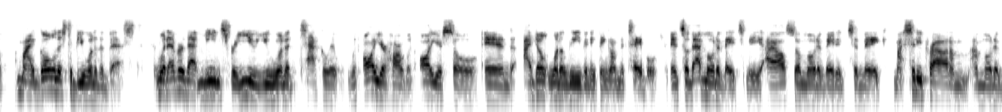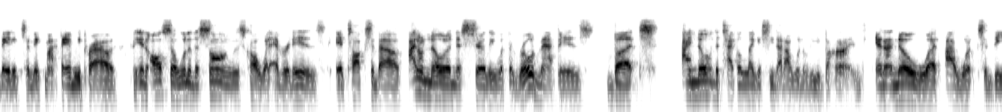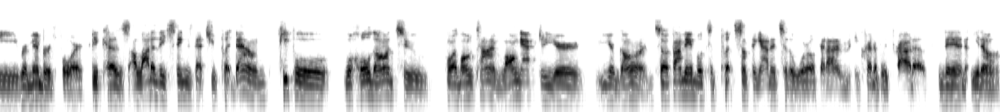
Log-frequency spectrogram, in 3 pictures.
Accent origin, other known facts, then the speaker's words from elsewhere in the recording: Kansas City, Missouri, United States; moved away; it explores the themes of my hometown roots. Kansas City is such a fiber of my being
